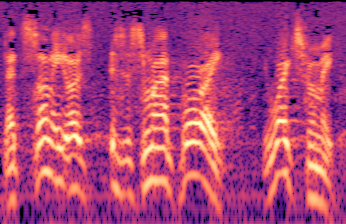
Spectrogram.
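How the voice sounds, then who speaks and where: An actor playing a smug, menacing gangster boss with tough, slangy, slyly insinuating talk in a 1950s radio drama. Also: male voice, a little high, very animated, moderate pace. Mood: smug, veiled menace. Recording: muffled 1950s radio broadcast.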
